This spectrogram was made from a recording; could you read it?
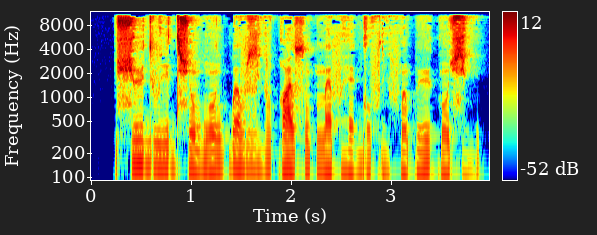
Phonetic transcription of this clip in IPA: ɕyd vidɕũ bũdɓəvɮi̤v qʷesʷə̃pmɛfɦe ɡufɾi̤fə̃ pykũɕi̤

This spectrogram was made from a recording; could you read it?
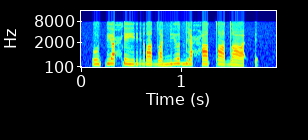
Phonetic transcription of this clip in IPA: upʲɒħɾʲejri dˤibʲodiħ itˤo dˤeʔ

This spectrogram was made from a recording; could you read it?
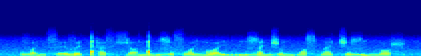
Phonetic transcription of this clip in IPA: va̰ɲsɛ̰vɛ̰ ǃʰæsça̰ŋ͡ǃḭ ɮəslˠiɲlˠæ̰j rḭɮaɲ ʒɒɲbɒsbæ t͡ʃəɮḭ ɲɒɬ

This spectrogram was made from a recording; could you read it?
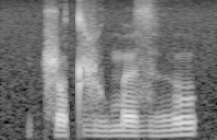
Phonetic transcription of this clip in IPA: ʈ͡ʂɔtʐṳmɜzə̤ʊ̯

